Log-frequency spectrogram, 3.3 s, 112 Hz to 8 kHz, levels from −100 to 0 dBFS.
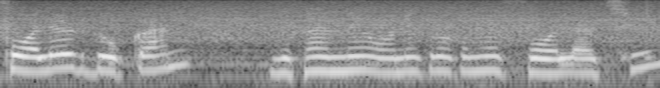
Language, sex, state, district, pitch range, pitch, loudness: Bengali, female, West Bengal, Jalpaiguri, 240-265 Hz, 255 Hz, -17 LUFS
